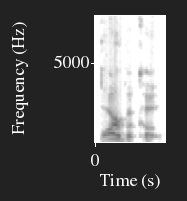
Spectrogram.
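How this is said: It is read fully like an English word. The speaker calls it wrong. "they read it as if it were an English word"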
